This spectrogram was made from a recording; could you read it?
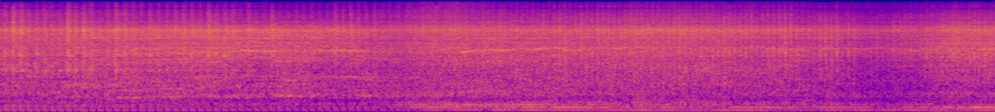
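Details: Troy Bilt mower, revived after about five years parked and carburetor cleaning, fresh oil and filter, mowing: steady throaty drone dipping slightly and recovering as blades take grass, firing evenly; normal running under load.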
